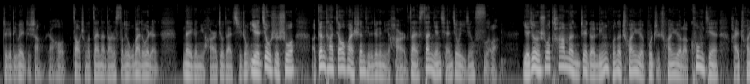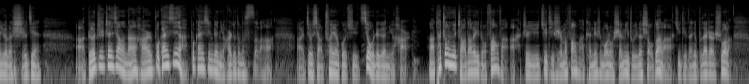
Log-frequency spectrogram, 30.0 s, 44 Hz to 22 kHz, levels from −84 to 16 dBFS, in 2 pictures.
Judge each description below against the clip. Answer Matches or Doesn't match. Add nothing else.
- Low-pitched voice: Matches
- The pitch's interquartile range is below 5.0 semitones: Doesn't match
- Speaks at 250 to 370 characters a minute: Matches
